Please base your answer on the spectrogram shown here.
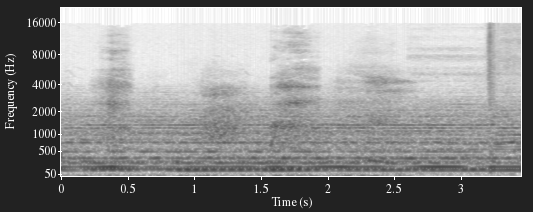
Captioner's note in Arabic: أزيز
